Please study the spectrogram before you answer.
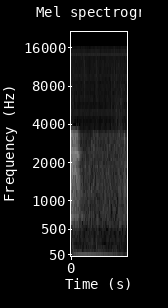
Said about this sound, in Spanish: Realmente un aplauso ahí para Joseph que lo ponga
